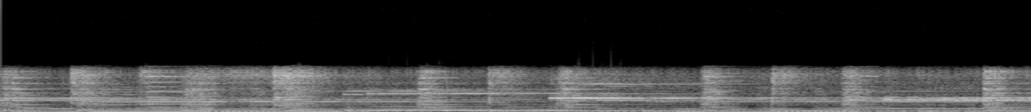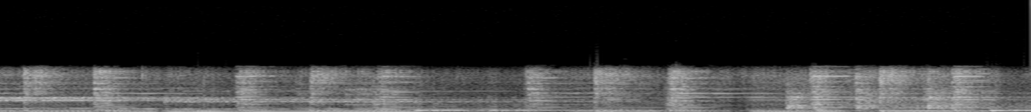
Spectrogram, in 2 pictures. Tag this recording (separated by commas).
Music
